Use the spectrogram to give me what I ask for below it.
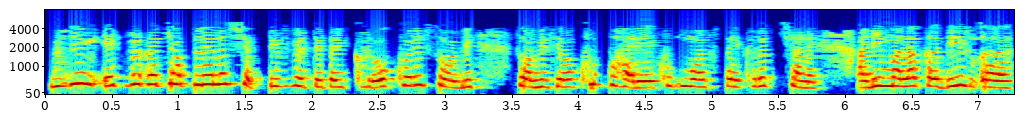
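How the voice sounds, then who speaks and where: A young adult woman, a guest, tells a personal devotional experience in casual speech, halting often with false starts and restarts. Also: high-pitched. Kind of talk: casual spoken testimony. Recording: tinny phone-line sound.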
